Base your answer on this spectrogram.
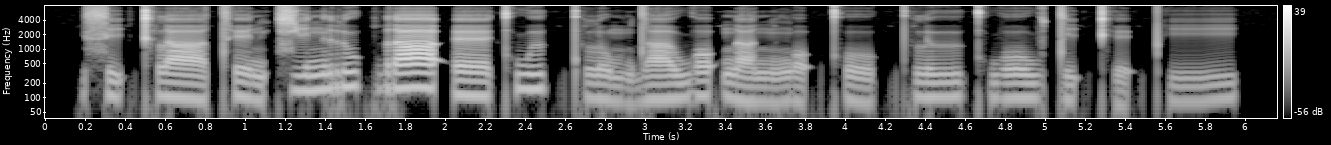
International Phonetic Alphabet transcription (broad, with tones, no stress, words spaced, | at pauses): si˨˩ʔkʰlaː˨˩ tʰe˨˩n t͡ɕi˦˥nru˥˩k̚raː˥˩ ʔɛː˧kʰwɯ˥˩k̚pʰlo˨˩m daː˦˥wɔ˥˩ʔna˧n ŋɔ˨˩ʔ kʰoː˨˩k̚pʰlɯː˦˥ kʰwoː˥˩wti˦˥ʔkʰe˨˩ʔ pʰiː˦˥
